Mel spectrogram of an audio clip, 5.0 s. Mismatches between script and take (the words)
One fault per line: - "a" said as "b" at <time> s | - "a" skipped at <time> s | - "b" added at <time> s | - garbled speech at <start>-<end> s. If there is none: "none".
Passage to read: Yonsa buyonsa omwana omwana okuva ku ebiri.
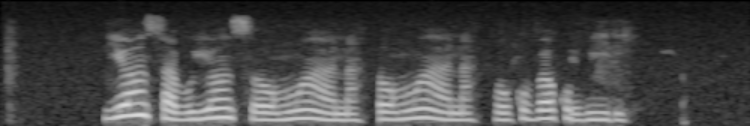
none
